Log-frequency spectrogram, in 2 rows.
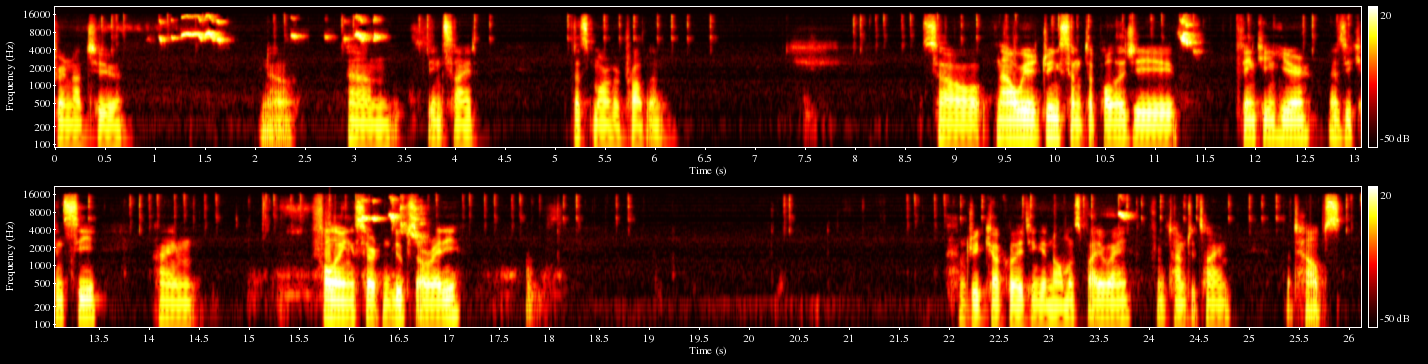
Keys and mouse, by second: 0.0 f, 0.4 ctrl+r, 1.8 shift+w, 2.6 click, 2.6 w, 4.1-5.1 drag, 6.7 w, 7.4 e, 9.0 f, 9.7 g, 11.7 f, 12.1 g, 13.8 ctrl+r, 16.4 f, 18.1 f, 18.4 a, 18.6 a, 18.9 w, 19.5 middle click, 21.3 ctrl+n, 22.5 g, 23.2 r, 23.6 click, 23.6 g, 24.8 a, 25.7 ctrl+r.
